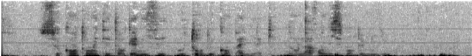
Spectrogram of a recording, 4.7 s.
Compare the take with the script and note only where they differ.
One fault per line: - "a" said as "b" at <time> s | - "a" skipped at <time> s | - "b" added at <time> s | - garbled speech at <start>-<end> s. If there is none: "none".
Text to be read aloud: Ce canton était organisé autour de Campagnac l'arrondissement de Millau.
- "dans" added at 2.9 s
